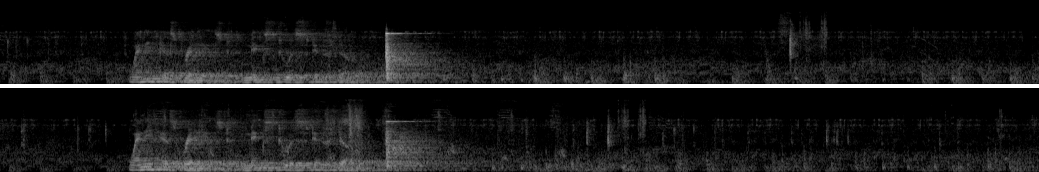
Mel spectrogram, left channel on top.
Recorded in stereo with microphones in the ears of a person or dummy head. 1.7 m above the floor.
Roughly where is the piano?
Left.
